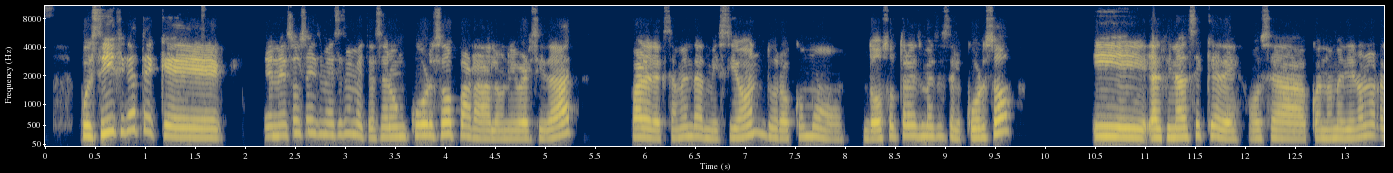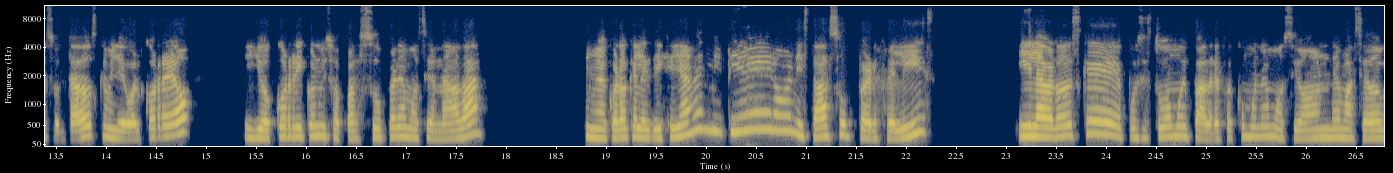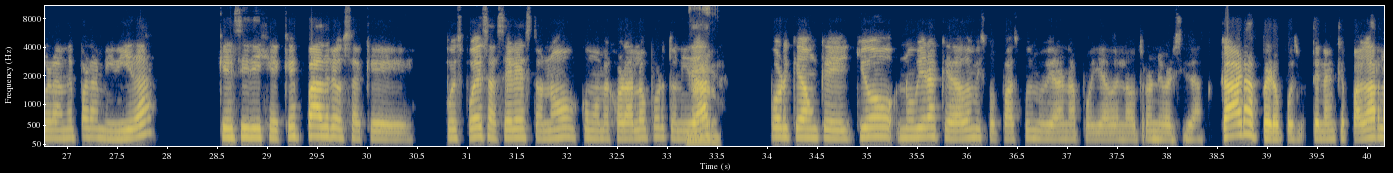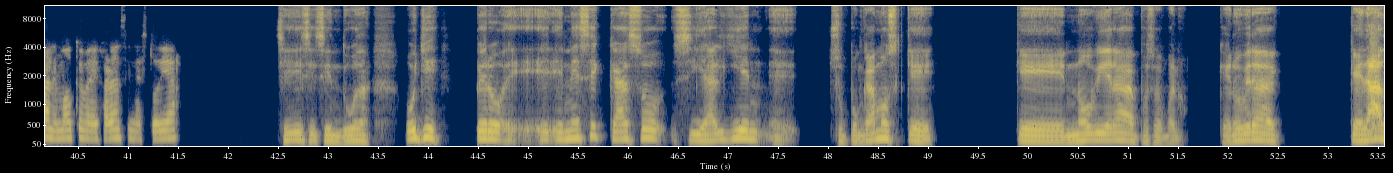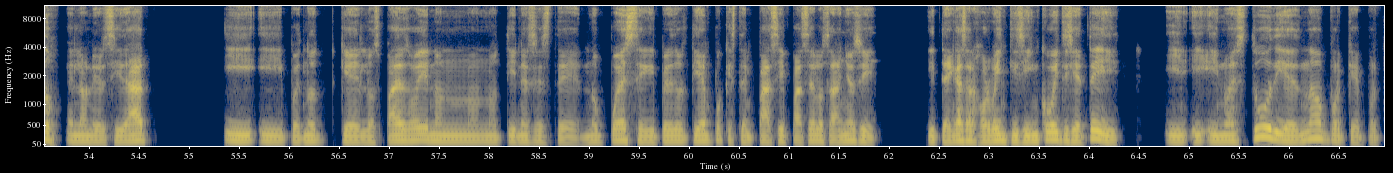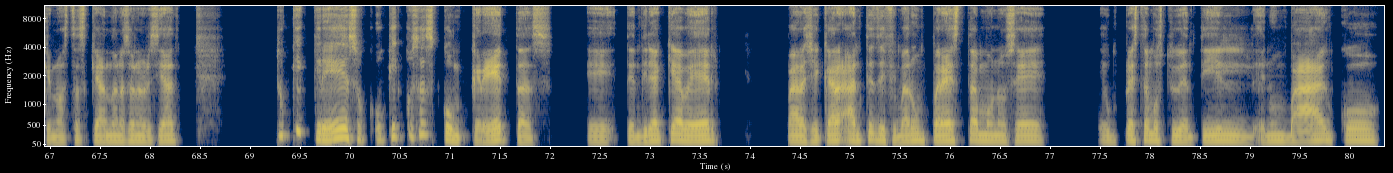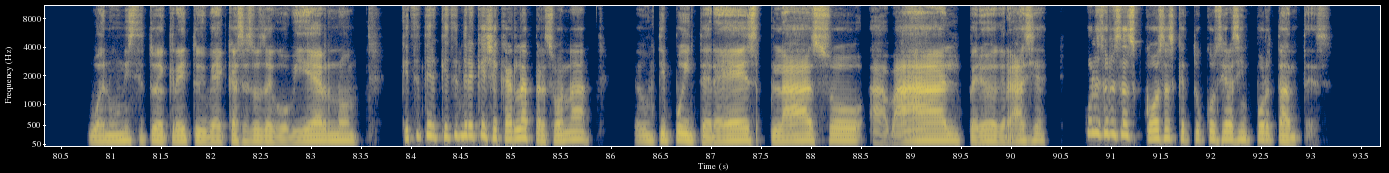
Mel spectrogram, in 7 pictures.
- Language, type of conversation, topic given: Spanish, podcast, ¿Qué opinas de endeudarte para estudiar y mejorar tu futuro?
- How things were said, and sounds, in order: none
